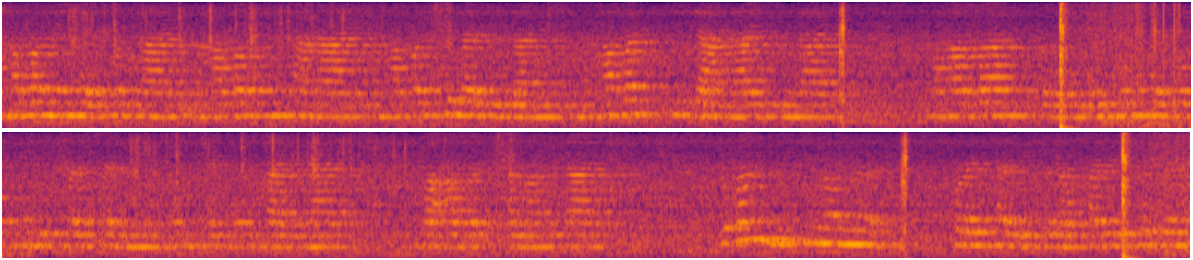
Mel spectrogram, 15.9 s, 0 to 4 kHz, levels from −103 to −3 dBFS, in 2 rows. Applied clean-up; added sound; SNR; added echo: none; Fire; 7 dB; reverberation time 1.0 s.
